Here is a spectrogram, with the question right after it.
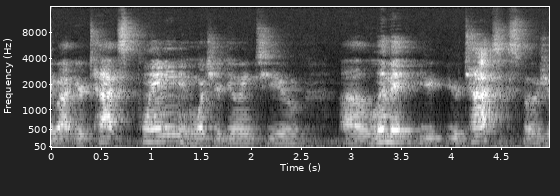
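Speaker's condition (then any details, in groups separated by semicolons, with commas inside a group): No condition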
